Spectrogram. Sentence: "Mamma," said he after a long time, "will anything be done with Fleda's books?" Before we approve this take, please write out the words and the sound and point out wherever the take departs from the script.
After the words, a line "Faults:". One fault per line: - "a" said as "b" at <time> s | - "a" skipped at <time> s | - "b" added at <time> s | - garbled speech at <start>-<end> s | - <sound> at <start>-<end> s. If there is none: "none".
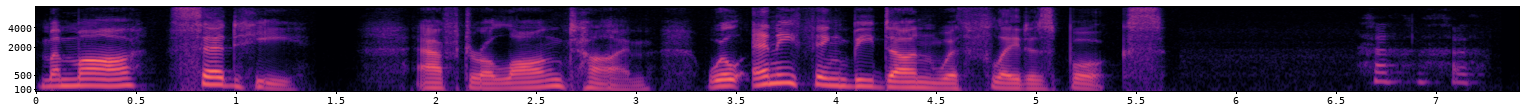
"Mamma," said he after a long time, "will anything be done with Fleda's books?"
Faults:
- laugh at 6.6-7.3 s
